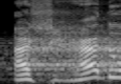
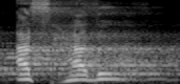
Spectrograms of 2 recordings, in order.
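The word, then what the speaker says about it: أشهد: বেলাল যখন আজান দেয় আযানের সময় আশহাদু আনা মুহাম্মাদার রাসুলুল্লাহ। এ কথা যখন বলত আশহাদু আন্না মুহাম্মদ রাসুলুল্লাহ বলতে পারতো নাশিনরে সিন উচ্চারণ করত আসহাদু এটা উচ্চারণ হতে হয়ে যেত কিন্তু অনেক সাহাবীরা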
